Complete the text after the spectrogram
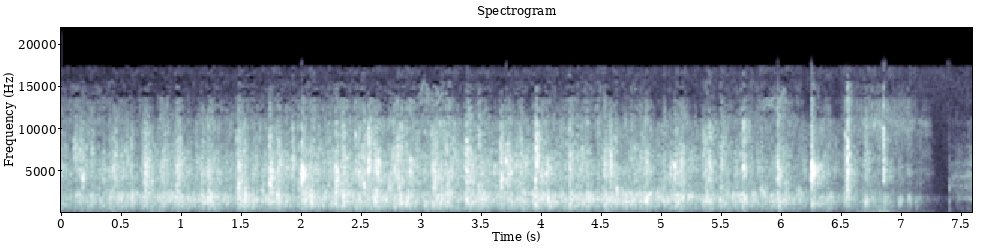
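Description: A crowd at FOSDEM claps steadily for the event's volunteers for about seven seconds, a dense, even wash of many hands that thins out and stops abruptly at the end. No one speaks.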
